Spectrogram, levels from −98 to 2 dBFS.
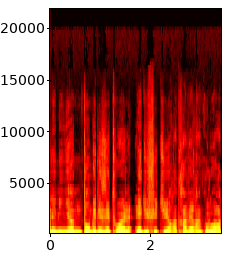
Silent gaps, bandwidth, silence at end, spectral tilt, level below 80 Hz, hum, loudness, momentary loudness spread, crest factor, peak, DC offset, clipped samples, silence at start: none; 11 kHz; 0 s; -8.5 dB/octave; -50 dBFS; none; -19 LUFS; 5 LU; 14 dB; -4 dBFS; under 0.1%; under 0.1%; 0 s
